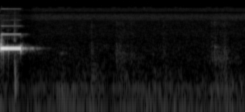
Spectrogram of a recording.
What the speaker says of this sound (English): You can adjust the volume of the notification beeps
